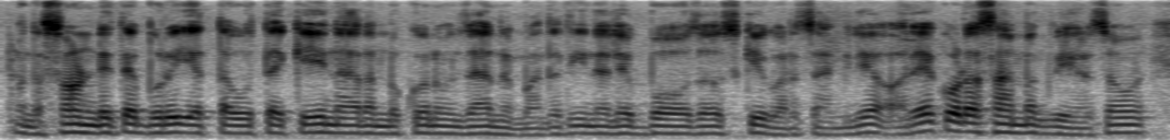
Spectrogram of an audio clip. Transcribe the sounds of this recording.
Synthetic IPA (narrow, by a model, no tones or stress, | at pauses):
bʌnd̪asʌɳɖet̪abuɾuet̪ːaut̪ːakeinaɾamrʌkunawnd͡zanubʱʌ̃nd̪at̪iinʌlebʌd͡zʌwskeɡʌɾʌt͡sʰʌ̃ɦamileɦʌ̰ɾekoʈasamʌɡrjiɦʌɾut͡sʰʌw̃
